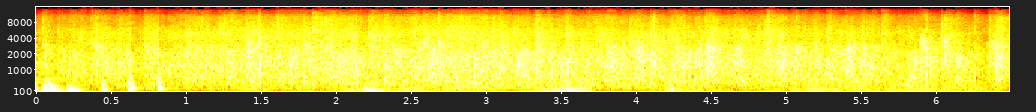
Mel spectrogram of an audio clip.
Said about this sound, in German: Ich würde mal bitten, dafür auch einen Applaus für die schönen Bilder.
